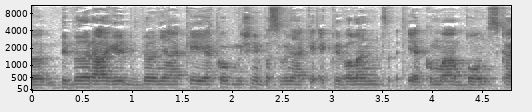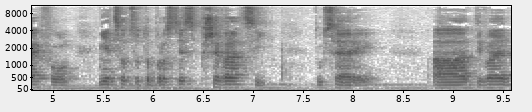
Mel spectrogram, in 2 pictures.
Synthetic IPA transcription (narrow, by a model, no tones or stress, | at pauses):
bɪbɪlɾaːt̪ɡdɪbɪbɪlɲaːkejjako̞ɡmɪʃnɪmpɾost̪ʲɛbɪlɲakejʔɛkvɪvalɛnt̪jakomaːbo̞nt̪skajfol | ɲɛt͡so̞t͡so̞t̪opɾoscɛspr̝̥ɛvɾat͡siː | t̪usɛːɾɪjɪ̰ | ʔat̪ɪvojɛ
